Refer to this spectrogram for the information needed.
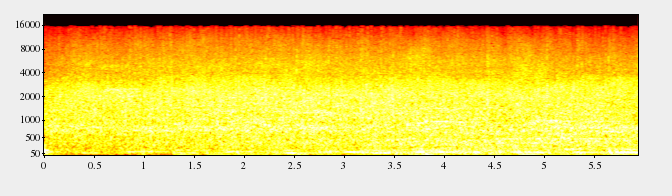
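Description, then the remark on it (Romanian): Sustained applause for doctors and medical staff, a dense, steady wash of many hands clapping at even loudness for the whole stretch, with no voices rising above it. “chiar și așa medicii uh, și uh, tot personalul medical merită aplauzele noastre pentru efortul pe care îl fac și recunoștința.”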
